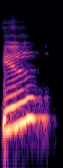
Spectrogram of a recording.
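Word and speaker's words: ils: all right only goals so it's l again in ill and L the S remains silent there is a change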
